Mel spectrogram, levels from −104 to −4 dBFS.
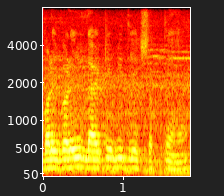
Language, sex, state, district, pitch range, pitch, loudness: Hindi, male, Uttarakhand, Tehri Garhwal, 140-160 Hz, 150 Hz, -16 LUFS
